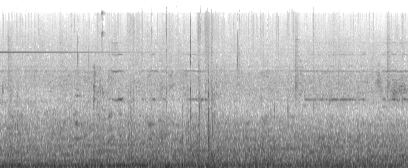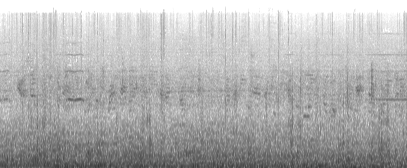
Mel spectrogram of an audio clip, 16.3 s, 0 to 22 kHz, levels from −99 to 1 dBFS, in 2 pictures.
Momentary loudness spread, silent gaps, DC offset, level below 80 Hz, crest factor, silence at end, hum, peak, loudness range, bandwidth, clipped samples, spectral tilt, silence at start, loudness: 3 LU; none; under 0.1%; -30 dBFS; 14 dB; 0 s; none; -14 dBFS; 3 LU; 17 kHz; under 0.1%; -6.5 dB/octave; 0 s; -31 LUFS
